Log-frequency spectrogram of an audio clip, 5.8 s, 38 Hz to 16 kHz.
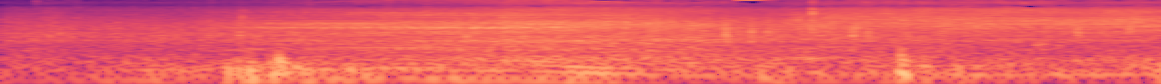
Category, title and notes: Sound effects > Vehicles
Recording of a car near a roundabout in Hervanta, Tampere, Finland. Recorded with an iPhone 14.
automobile, car, outside, vehicle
